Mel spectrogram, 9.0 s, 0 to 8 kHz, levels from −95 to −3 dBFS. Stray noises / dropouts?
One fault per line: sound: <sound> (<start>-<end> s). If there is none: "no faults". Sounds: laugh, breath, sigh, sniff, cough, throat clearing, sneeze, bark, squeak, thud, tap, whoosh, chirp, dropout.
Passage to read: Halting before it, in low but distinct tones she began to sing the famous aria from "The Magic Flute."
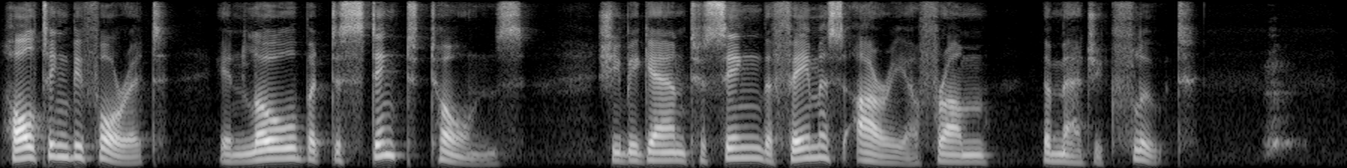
sound: sigh (8.4-8.7 s)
